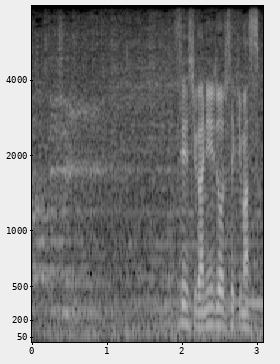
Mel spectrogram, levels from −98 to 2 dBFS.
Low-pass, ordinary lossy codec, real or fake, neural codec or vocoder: none; none; real; none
